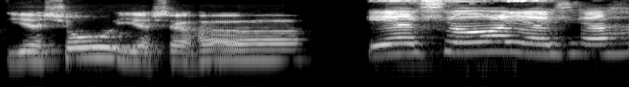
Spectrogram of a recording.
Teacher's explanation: विसर्ग ओ में परिवर्तन और अवग्रह आएगा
